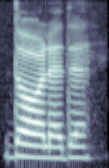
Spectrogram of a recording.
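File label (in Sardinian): "dolet", female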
